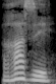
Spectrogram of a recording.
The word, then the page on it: raser: francais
